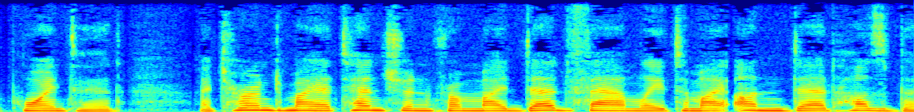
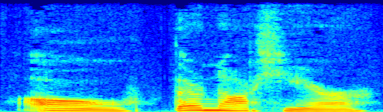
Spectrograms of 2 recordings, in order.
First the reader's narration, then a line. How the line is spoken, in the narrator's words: grandmother said sadly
